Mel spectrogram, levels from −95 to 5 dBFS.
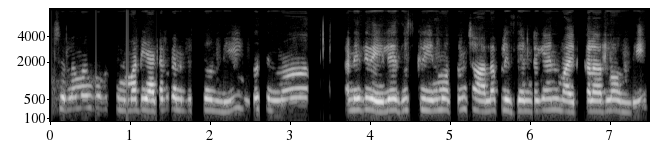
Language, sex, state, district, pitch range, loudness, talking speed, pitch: Telugu, female, Andhra Pradesh, Visakhapatnam, 250-365 Hz, -19 LUFS, 160 wpm, 270 Hz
